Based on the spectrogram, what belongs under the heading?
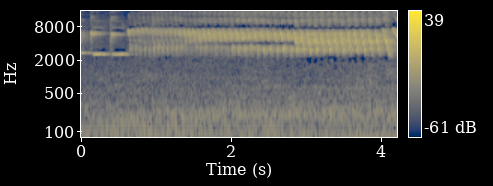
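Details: Canary song in the rapid-fire style known as tembakan ngebren, recorded for masteran (tutoring other birds). A few short high notes open into a dense, continuous, very fast high trill that holds steady and grows slightly louder, over a low background hum.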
